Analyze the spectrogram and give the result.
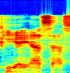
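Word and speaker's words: PaaS: as a service or pass um it's spelled p-a-a-s it's pronounced p-a-s-s pass um with platform as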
